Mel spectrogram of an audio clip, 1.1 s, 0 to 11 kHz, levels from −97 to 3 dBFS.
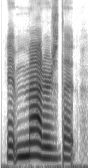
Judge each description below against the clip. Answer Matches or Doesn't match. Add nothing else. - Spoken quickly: Doesn't match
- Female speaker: Matches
